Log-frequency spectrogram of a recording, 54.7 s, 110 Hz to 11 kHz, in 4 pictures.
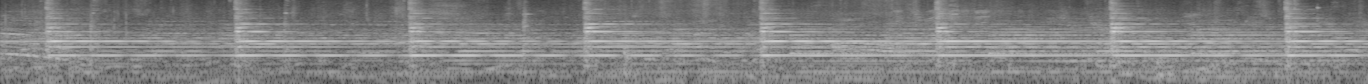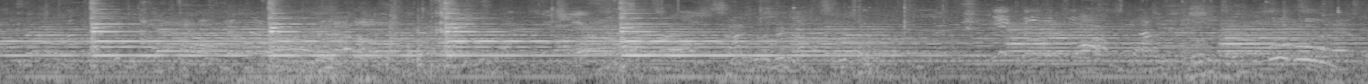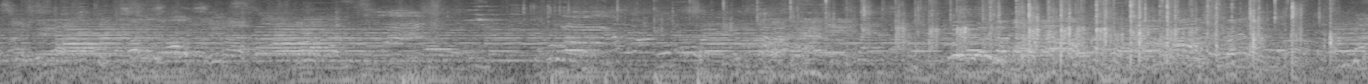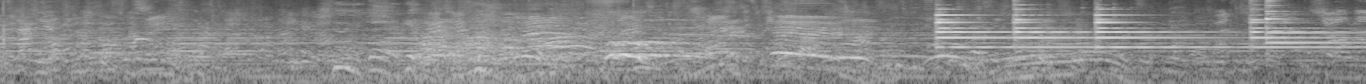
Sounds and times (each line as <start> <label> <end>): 0.4 Astronomical clock 28.6
50.4 Astronomical clock 54.7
